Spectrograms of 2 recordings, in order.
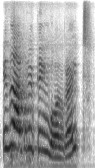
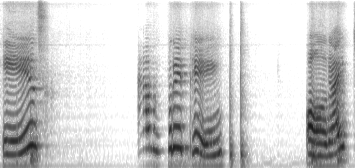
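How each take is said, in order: First: Slow rising question, words joined; slow demo. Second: Very slow with long pauses between words; slow dictation. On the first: Teacher repeating the question in one flow, slow. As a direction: model the whole question slowly. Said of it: "ठीक है". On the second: Teacher dictating the question to students, very slow. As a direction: spell out each word with gaps. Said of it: "उसको हम बोलेंगे जी". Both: Shown as a demonstration.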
